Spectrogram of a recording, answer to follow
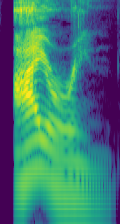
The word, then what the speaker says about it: iron: the way I say. Y'all, that's messed up. How you say it? N be iron. Iron. I'm I'mma say that St. Louis way.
